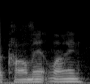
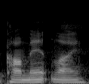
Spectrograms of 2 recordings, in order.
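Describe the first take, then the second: First: Said in the usual way. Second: Comment with the stress on its second syllable, com-MENT; wrong-syllable stress. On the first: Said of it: "instead of a comment line". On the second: Shown as a demonstration. Podcaster asking listeners to try it, stress on com-MENT. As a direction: say com-MENT line, leaning on MENT. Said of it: "take a word and then say it wrong".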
